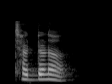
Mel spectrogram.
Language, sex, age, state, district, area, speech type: Punjabi, female, 45-60, Punjab, Fatehgarh Sahib, rural, read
